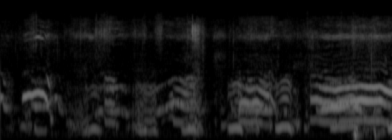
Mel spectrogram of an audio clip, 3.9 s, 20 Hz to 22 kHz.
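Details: Litter of eleven red-rust Doberman Pinscher puppies, seven females and four males, born 7-12-10, on their first day out: overlapping high, wavering whimpers and squeaky rising and falling cries, almost continuous, several pups calling at once.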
